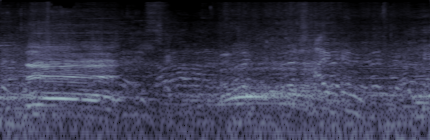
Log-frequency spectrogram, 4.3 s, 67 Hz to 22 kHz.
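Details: Sahiwal bull and heifer calves, bought by a farmer from Barishal on 19 August, give a steady, nasal moo followed after a pause by a shorter second one, with background hubbub of voices.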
